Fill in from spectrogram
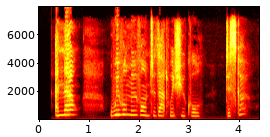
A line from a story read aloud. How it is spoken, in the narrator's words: John whimpered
